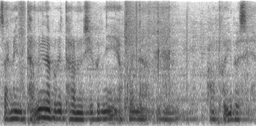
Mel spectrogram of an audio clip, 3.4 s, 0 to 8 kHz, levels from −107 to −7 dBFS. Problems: none marked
